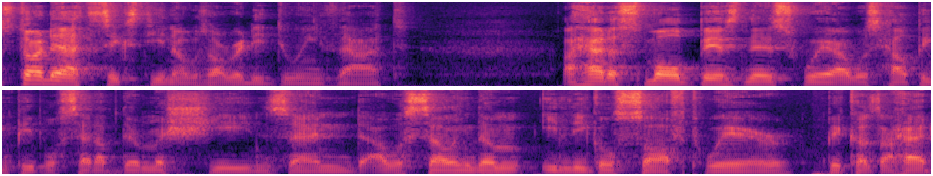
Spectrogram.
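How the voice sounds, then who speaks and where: On a very clean recording with a silent background, a man with a Quebec accent talks in a fairly low pitch. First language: French. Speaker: tech executive. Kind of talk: interview.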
